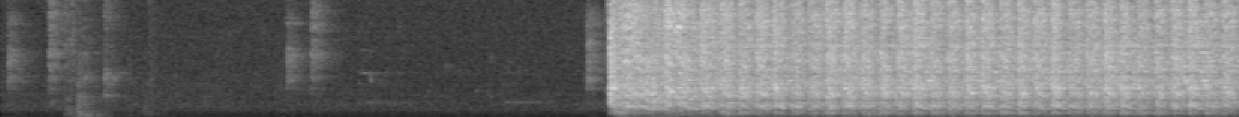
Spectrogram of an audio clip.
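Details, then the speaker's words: After a quiet spell the starter cranks at a steady even pace but the engine never fires; owner unsure whether the fuel pump runs, fuses appear connected. "Well, no immediate start. Do I have fuel? Who the hell knows? All fuses appear to be hooked up."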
